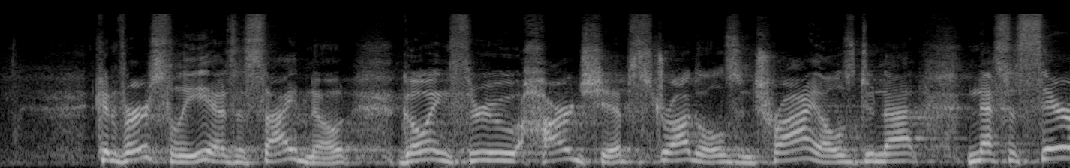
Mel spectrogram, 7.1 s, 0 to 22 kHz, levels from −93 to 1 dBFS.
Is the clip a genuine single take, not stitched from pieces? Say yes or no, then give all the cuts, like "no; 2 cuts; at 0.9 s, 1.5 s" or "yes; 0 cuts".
no; 1 cut; at 4.2 s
